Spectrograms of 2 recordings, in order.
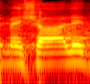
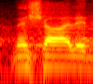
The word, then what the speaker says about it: meşale: meşaleyi çok güzel söyledim Türklerde bizim içimizde bile meşale diyenler var meşale değil meşale çok güzel eee bir diksiyonla güzel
